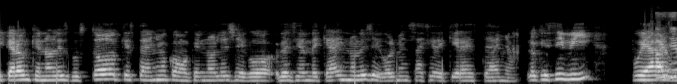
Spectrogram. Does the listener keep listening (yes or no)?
no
